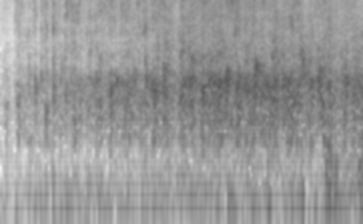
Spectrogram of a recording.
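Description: Loud, sustained applause from a crowd, a dense continuous wash of many hands clapping that swells in the first moments and holds steady throughout, with no voices standing out.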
